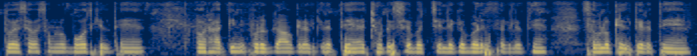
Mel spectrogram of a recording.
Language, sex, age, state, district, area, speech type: Hindi, male, 30-45, Uttar Pradesh, Jaunpur, urban, spontaneous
